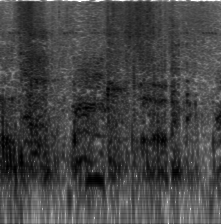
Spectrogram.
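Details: Pride of African lions, young males still uncoordinated, just cubs playing: a dense run of overlapping deep roars and snarls fills the clip with scarcely a pause.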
